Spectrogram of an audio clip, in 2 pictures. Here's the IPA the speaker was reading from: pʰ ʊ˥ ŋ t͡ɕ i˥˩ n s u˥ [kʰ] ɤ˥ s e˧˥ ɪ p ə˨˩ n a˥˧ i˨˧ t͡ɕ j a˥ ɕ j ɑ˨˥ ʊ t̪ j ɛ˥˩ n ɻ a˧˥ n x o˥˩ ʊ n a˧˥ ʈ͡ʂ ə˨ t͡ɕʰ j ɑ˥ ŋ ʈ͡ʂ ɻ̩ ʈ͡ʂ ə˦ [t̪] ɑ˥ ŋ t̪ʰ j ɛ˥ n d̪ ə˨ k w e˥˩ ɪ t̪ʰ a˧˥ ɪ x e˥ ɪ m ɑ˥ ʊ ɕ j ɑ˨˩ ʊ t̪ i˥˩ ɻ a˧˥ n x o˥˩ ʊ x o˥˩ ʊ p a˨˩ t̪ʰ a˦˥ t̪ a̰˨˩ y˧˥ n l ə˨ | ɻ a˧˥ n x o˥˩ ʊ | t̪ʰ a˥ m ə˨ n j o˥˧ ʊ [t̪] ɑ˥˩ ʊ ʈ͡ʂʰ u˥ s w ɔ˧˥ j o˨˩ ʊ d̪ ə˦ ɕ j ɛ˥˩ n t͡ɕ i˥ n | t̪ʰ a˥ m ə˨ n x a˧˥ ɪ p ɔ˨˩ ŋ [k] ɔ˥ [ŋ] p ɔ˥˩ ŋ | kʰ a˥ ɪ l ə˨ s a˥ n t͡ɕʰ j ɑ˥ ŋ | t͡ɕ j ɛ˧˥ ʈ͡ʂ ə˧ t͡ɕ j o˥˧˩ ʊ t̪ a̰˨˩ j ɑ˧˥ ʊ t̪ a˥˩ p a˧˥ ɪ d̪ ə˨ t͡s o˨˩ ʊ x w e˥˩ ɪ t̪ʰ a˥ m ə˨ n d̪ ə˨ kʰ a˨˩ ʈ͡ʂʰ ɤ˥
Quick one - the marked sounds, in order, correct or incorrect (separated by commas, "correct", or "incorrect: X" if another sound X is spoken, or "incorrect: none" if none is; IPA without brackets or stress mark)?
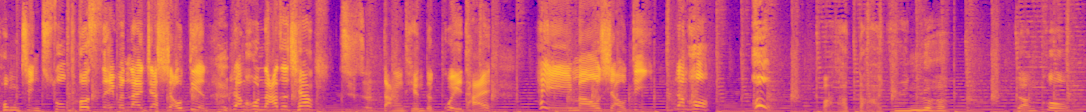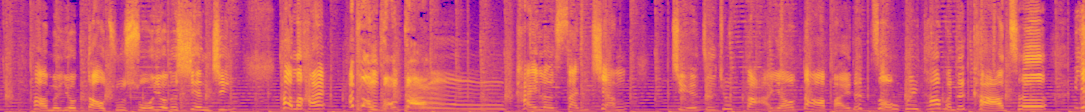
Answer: incorrect: pʰ, correct, correct, incorrect: p, correct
